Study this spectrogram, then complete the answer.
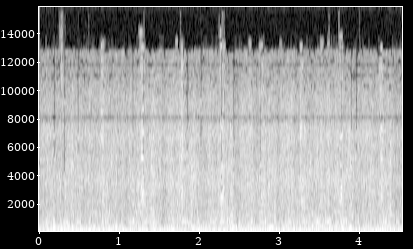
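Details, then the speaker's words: Modern Roper washer on spin with an unbalanced load: steady low motor drone, strained but no banging. Washer labouring and struggling; owner considers adding a little water. "It already sounds like it's struggling. You ready for this? It's going to kick itself off balance."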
